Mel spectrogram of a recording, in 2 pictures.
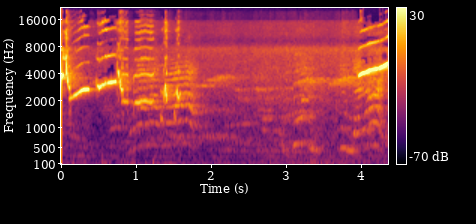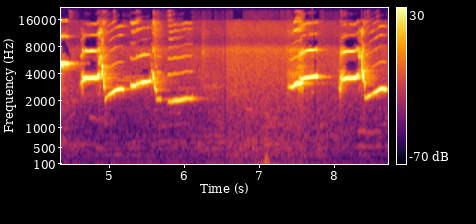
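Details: Oriental magpie-robin song used as a lure to provoke silent rival birds into singing: loud whistled phrases of long sliding notes falling and rising, with sharp clicks, in bursts separated by quiet gaps with faint background chatter.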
